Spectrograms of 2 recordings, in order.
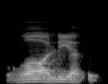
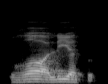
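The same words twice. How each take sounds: No difference in how they are said.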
